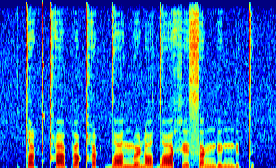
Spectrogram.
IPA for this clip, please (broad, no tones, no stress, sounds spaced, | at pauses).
tˤ ɯ ʈ qʰ æ p ɛ qʰ ɯ ʈ dˤ ɛ n ɤ ɳ ɤ dˤ e x e s a ŋ e ŋ e t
